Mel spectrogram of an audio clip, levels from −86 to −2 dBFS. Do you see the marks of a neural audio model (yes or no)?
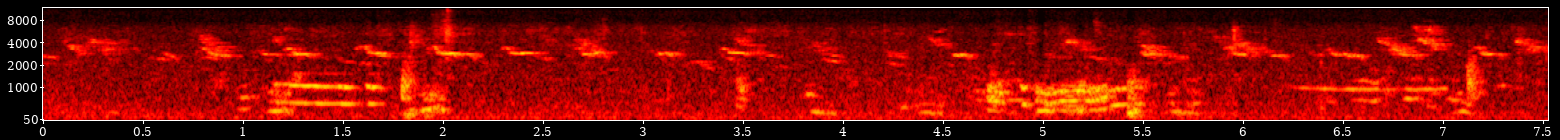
no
